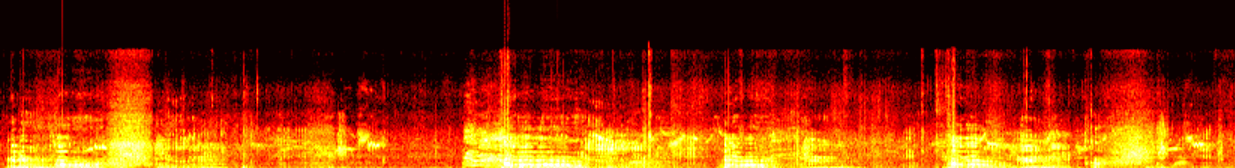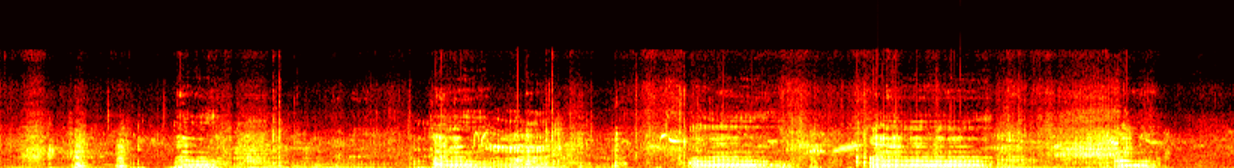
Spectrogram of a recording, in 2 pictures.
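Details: Pigs on a village farm in Bangladesh give a run of harsh, nasal grunts and squeals in repeated bursts a second or two long, separated by short pauses, with faint human voices in the background.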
